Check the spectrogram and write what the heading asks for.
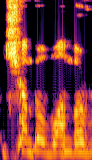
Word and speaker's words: Chumbawamba: You want Chumba Rumba Rolled? I was thinking more like... – Say it right. Do it again. Try again. – Chumba Wumba Rolled.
